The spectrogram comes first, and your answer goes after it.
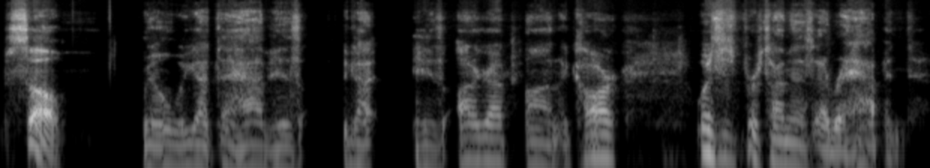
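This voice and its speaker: A man co-hosting a casual podcast, hoarse from allergies, who rambles, restarts and swears a lot. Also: fairly low pitch, fairly quick, darkish tone, no echo. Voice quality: gravelly, husky. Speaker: podcast co-host. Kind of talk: casual chat.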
